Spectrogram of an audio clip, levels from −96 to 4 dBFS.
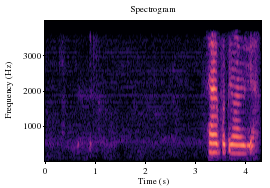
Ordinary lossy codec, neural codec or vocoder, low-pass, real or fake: AAC, 24 kbps; codec, 44.1 kHz, 2.6 kbps, SNAC; 3.6 kHz; fake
